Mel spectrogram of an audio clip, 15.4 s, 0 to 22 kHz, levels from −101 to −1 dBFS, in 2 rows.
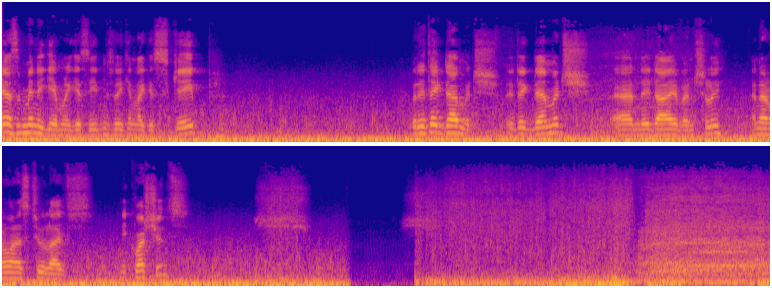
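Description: No dropouts, clicks, distortion, level jumps or other transport faults turn up anywhere in the recording.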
